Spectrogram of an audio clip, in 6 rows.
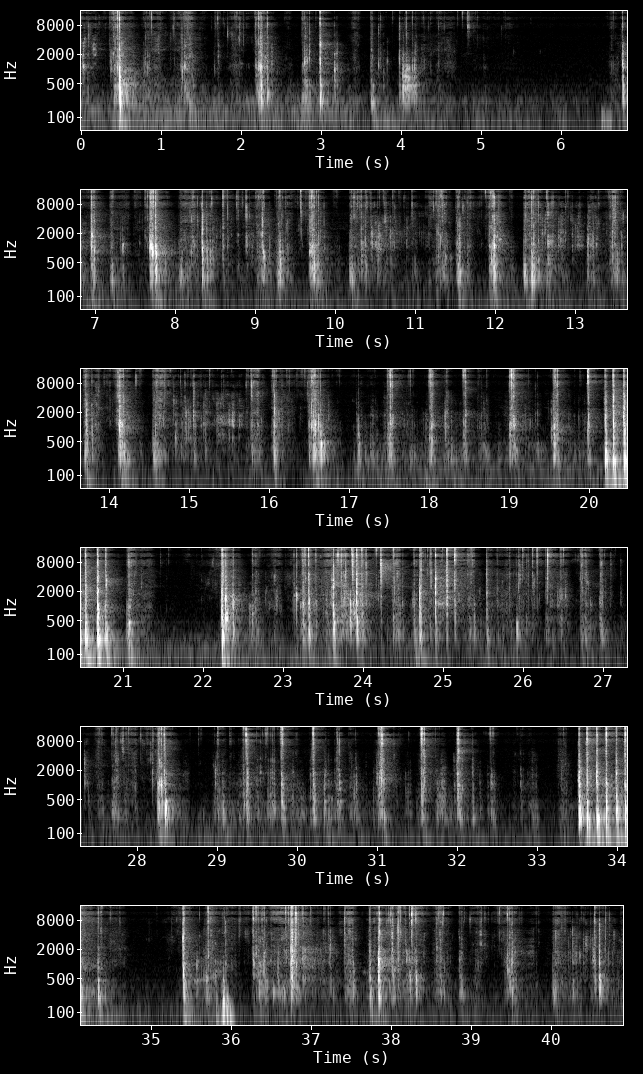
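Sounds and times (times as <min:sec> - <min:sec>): slime crackling: 0:35.3 - 0:40.9.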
